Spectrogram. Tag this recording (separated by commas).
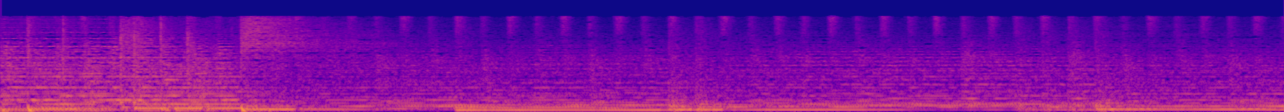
Music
